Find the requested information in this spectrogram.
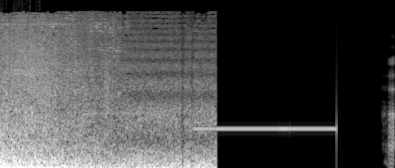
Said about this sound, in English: I think that was clearly an explosion. Are they allowed to do that?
